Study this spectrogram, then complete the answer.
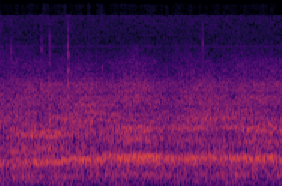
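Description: Full-house football crowd at the iPro Stadium for a Championship match between Derby County and Sheffield Wednesday, a steady, dense roar of massed voices holding at an even level throughout, with no single voice standing out.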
